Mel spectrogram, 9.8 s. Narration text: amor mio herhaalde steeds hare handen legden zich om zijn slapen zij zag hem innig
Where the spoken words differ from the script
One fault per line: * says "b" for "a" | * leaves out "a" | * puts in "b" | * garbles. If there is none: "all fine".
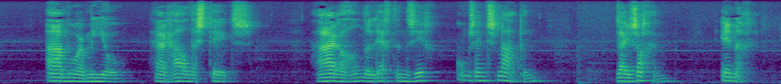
all fine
